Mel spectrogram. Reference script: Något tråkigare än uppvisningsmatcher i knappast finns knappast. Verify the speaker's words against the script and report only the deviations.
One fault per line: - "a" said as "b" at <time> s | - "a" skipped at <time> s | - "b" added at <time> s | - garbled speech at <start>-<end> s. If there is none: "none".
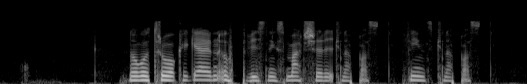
none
